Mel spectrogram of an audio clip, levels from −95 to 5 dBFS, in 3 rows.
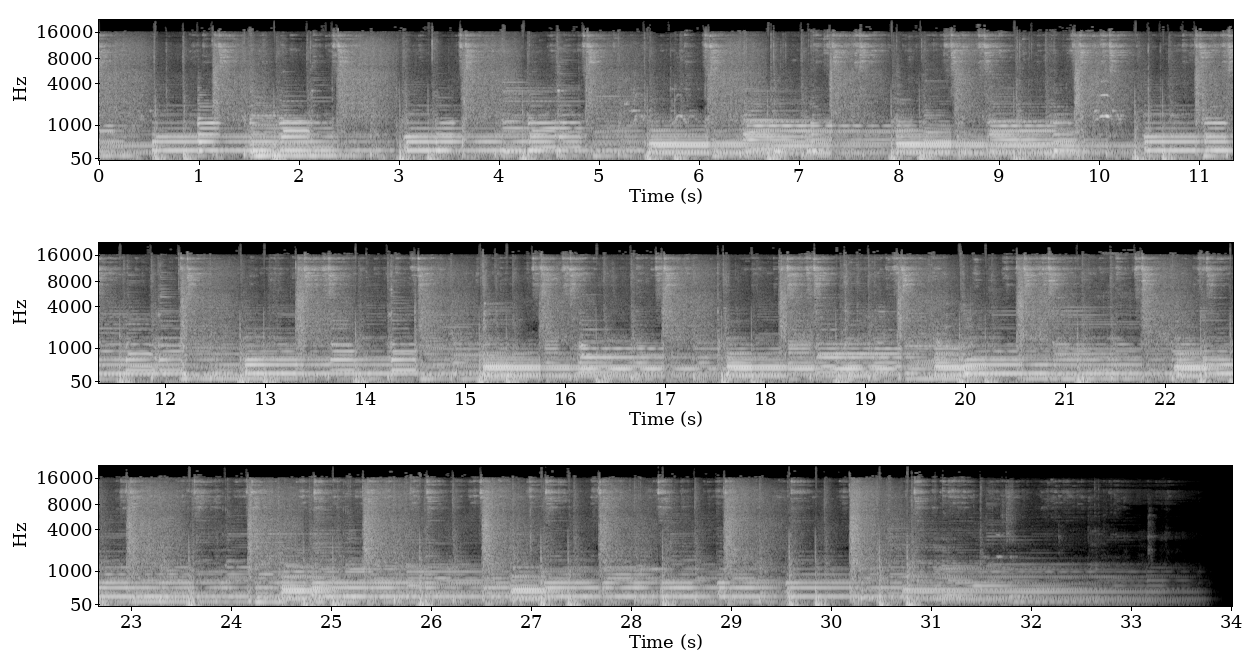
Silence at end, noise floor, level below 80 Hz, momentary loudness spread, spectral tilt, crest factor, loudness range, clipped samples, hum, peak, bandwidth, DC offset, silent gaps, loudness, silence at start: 1.05 s; -57 dBFS; -30 dBFS; 7 LU; -4.5 dB/octave; 16 dB; 4 LU; under 0.1%; none; 0 dBFS; over 20 kHz; under 0.1%; none; -16 LUFS; 0 s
